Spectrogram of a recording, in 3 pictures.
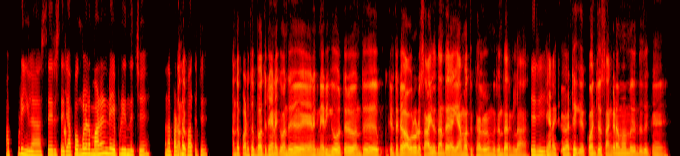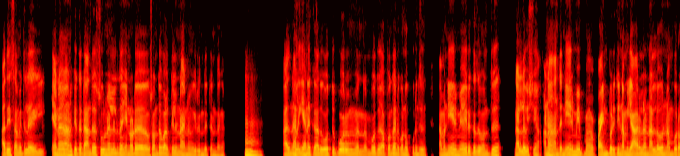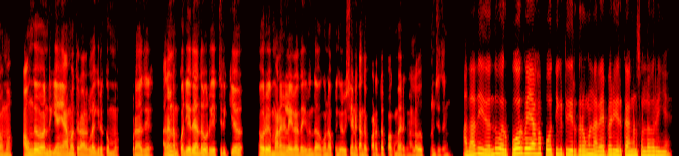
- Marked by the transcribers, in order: surprised: "அப்பிடிங்களா!"
- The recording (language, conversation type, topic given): Tamil, podcast, நேர்மை நம்பிக்கைக்கு எவ்வளவு முக்கியம்?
